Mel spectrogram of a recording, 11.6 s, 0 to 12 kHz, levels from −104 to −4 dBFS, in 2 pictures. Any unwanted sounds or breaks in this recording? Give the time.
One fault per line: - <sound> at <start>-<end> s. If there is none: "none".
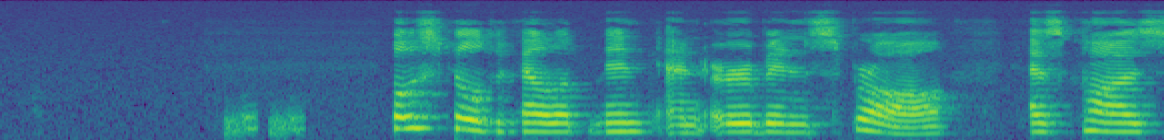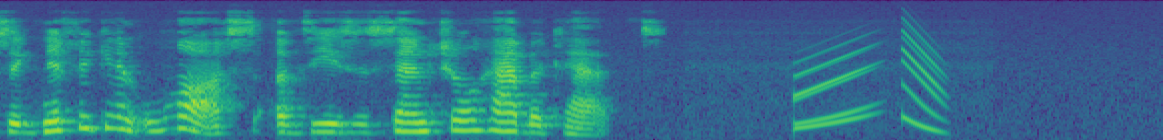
- laugh at 1.1-1.5 s
- chirp at 9.8-10.6 s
